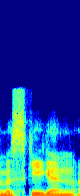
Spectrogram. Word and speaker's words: Muskegon: There's um, there's a line here, and I'm finding from my father drives to Muskegon.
